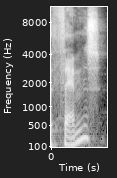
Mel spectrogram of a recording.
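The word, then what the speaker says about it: Thames: So Steve, the the temps in Connecticut, Connecticut is pronounced the thems.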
